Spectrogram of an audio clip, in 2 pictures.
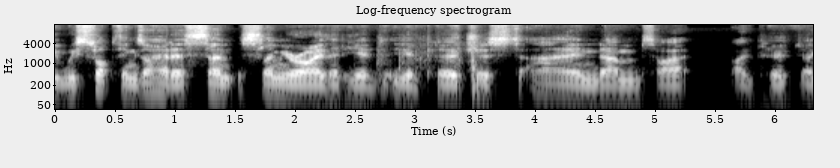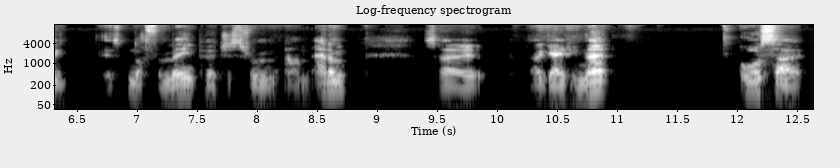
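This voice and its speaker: A man in his fifties with a croaky sore-throat voice, rambling casually as he shows off his toy finds. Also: on the low side, a little mellow. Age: 50s. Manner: rambling, many restarts and fillers. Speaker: toy collecting vlogger. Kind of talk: casual show-and-tell of toy haul.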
